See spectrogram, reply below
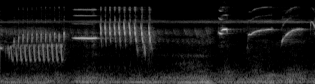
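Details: Canary singing to train young canaries: a low buzzy trill, a sharp pure whistle, a rapid pulsed rattle, then scattered rising and falling whistled notes.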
